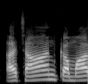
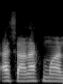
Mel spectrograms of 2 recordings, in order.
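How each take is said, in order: First: The break falls after 'achaan', before 'kamaar'. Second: The break falls after 'achaanak', before 'maar'. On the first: The speaker calls it right. "अचान कमार होता है" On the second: The speaker calls it wrong. "अचानक मार नहीं होता"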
